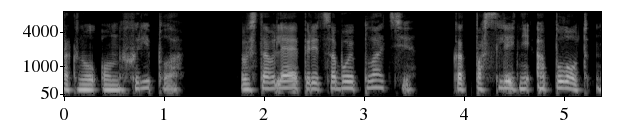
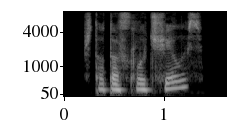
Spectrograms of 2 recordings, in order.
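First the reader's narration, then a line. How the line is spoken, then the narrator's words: Hushed, careful question. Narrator (Russian): тихо спросила она, словно боясь потревожить покой лилового озера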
